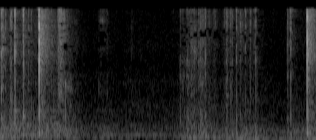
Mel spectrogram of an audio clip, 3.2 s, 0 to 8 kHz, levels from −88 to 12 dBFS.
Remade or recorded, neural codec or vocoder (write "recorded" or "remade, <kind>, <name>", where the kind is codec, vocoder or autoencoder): recorded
